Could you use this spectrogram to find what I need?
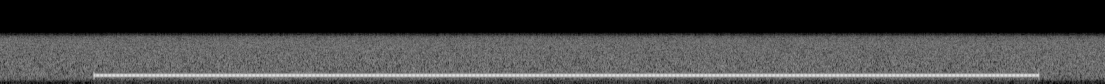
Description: Telephone call progress tone (as in Australia), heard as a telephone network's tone, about 430 Hz, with phone line noise. Dial tone.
